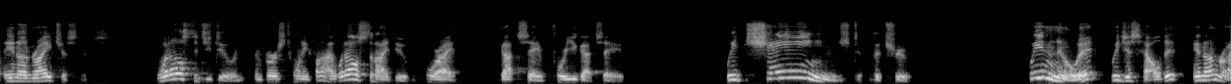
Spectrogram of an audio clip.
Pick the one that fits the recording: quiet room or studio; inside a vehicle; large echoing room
large echoing room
